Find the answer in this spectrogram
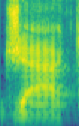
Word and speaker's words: Jack3d: they've run into with jacked or jack3d or obviously it's jack is how they want to pronounce but a lot of people say Jack's releasing on dogma and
